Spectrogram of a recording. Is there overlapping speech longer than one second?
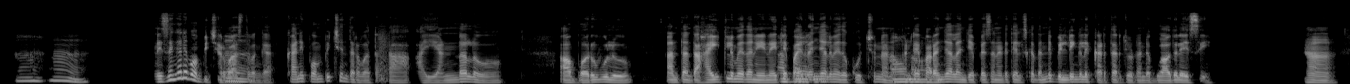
No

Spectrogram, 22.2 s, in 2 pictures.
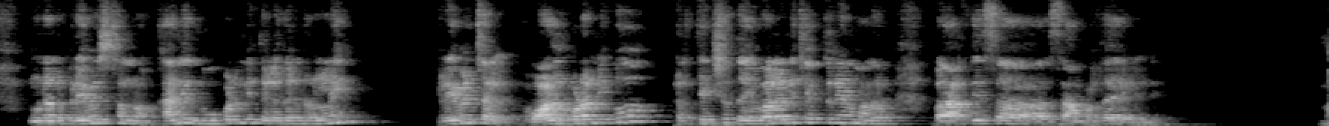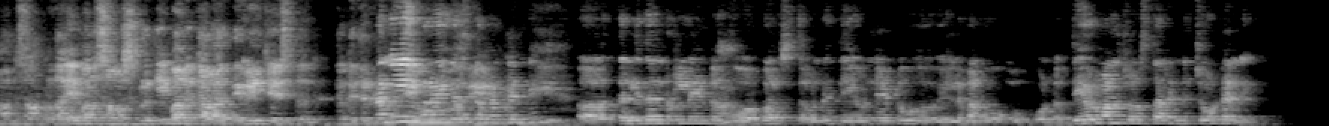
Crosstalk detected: Yes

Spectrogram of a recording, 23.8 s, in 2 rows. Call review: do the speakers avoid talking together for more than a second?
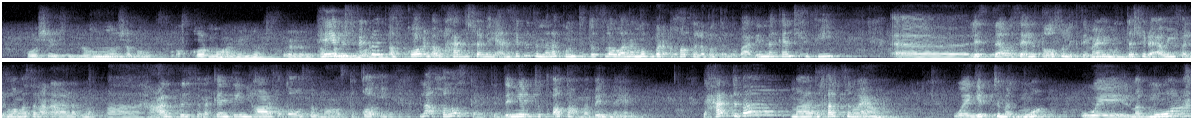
No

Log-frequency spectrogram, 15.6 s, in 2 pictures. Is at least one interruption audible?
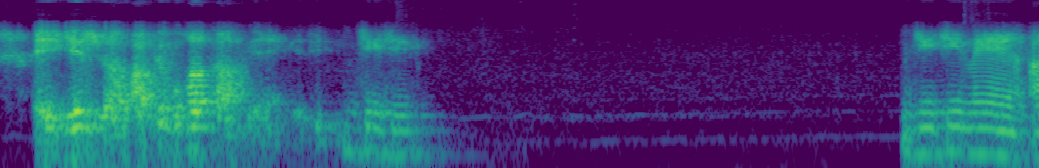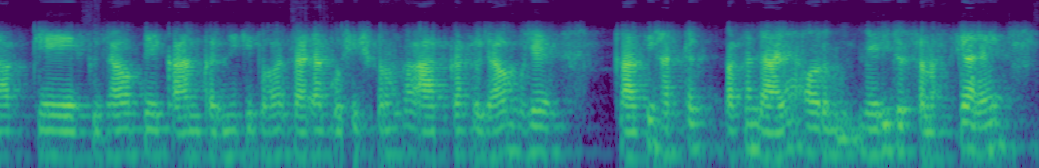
No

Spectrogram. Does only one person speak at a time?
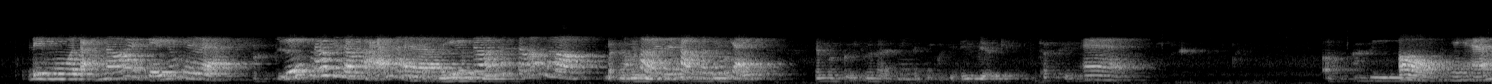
No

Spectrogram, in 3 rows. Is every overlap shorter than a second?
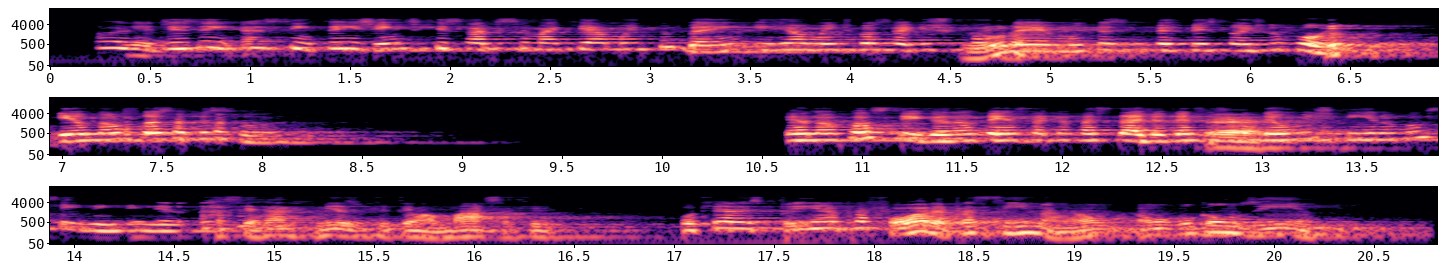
Yes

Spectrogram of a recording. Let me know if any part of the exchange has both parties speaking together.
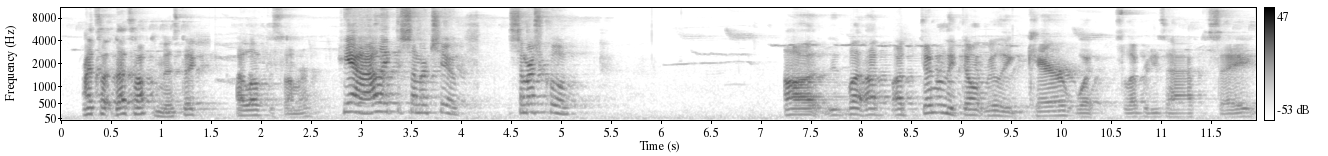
No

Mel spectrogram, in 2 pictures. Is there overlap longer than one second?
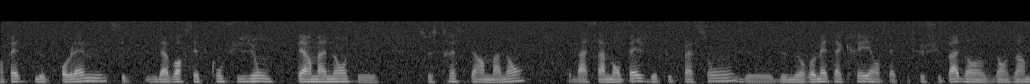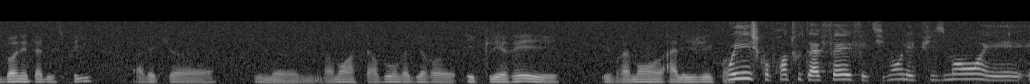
No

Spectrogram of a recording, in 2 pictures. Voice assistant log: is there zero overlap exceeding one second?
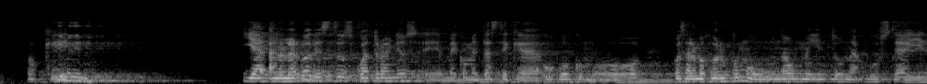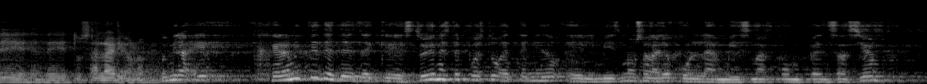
Yes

